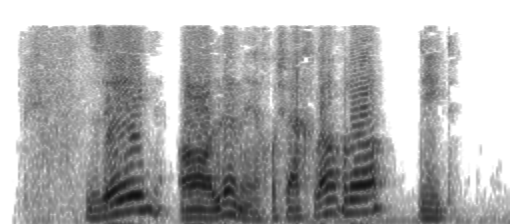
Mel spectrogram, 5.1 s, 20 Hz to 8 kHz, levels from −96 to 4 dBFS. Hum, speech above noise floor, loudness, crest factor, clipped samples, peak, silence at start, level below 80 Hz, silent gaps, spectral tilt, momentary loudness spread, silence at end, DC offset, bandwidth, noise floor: none; 28 dB; -12 LUFS; 12 dB; under 0.1%; -2 dBFS; 0.35 s; -40 dBFS; none; -12 dB/octave; 13 LU; 0.65 s; under 0.1%; 5.8 kHz; -39 dBFS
